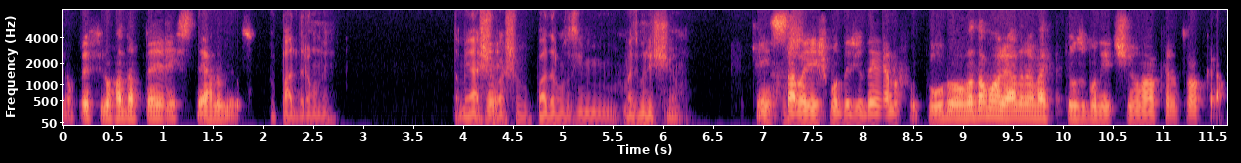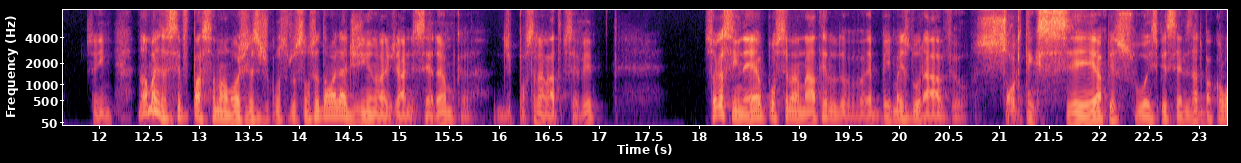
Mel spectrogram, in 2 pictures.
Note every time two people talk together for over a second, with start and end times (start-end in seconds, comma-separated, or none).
none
